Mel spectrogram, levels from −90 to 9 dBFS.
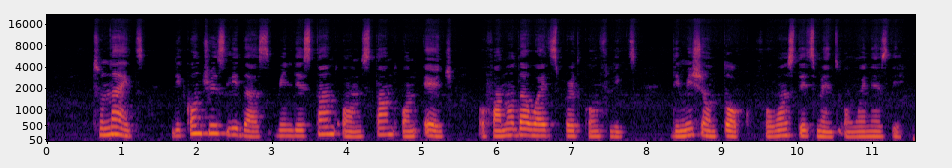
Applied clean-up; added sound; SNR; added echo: none; none; none; none.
